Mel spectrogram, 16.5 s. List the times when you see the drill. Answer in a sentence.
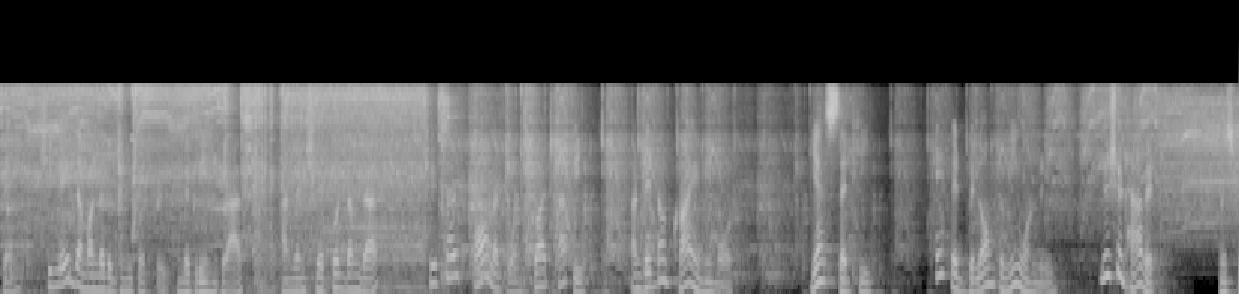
You can hear the drill from 0.0 to 16.4 s.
